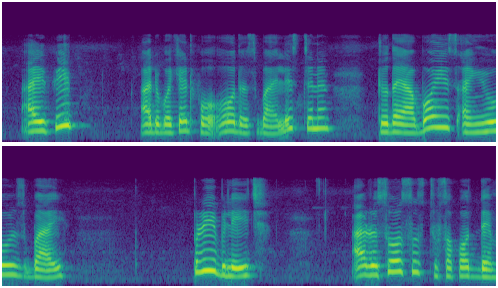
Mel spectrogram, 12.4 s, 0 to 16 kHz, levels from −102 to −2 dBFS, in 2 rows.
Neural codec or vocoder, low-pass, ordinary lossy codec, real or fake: none; 7.2 kHz; none; real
